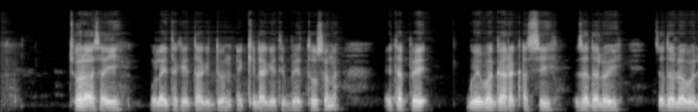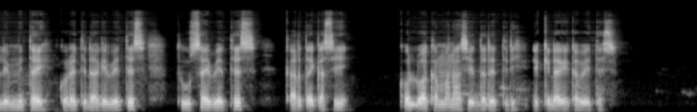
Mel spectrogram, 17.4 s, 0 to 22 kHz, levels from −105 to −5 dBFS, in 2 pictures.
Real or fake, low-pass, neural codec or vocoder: fake; 14.4 kHz; vocoder, 48 kHz, 128 mel bands, Vocos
